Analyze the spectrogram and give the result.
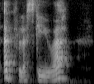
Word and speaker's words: Æbleskiver: And so we always make this Danish Christmas treat called an Abelskiver. And when I was in Denmark, they pronounced it Æbleskiver, which is very different sounding.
